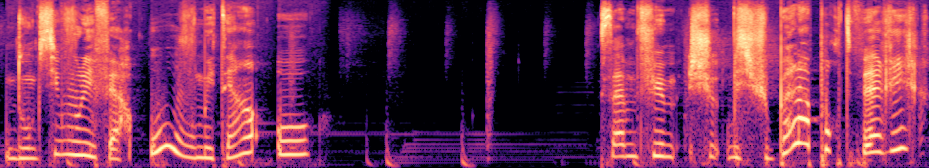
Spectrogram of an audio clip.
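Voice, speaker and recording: Woman, streamer, chatty, teasing, high voice, dry sound. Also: big pitch swings, normal speed, a little mellow, no room sound, faint music behind. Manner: teasing, chatty, laughs at her own jokes. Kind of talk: casual live-stream chat with viewers.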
